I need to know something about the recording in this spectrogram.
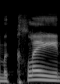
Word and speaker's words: McLean: And the last name, McLean, is pronounced same as Officer John McLean of the New York City Police Department.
